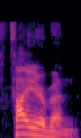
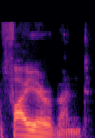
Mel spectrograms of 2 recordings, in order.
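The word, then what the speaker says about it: Feyerabend: Fire. Fireband, así es que se pronuncia, Fireband, así es.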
